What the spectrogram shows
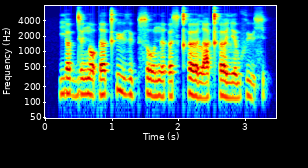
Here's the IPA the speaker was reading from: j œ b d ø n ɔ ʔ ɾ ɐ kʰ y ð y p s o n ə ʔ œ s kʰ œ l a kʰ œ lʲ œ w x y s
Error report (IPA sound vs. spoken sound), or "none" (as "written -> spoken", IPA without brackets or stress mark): none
